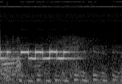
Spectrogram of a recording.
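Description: Synthetic telephone ringing tones from a prank call pulse in short bursts at the start, sitting over a low murmuring background, then fade out as the line is picked up.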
